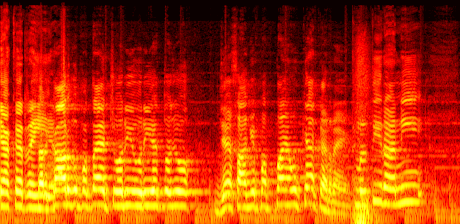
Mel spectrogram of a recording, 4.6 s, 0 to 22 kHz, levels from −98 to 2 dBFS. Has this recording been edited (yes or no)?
yes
